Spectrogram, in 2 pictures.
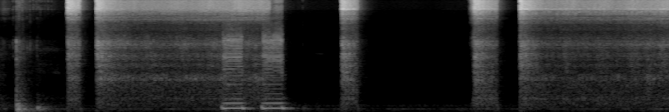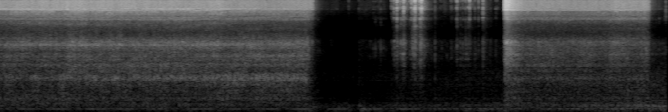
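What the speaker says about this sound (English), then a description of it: "I don't like trying to talk over the compressor." Airbrush spraying paint onto golden shiner fishing lures, with the compressor running: loud close hissing bursts broken by abrupt silences, with no talk.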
